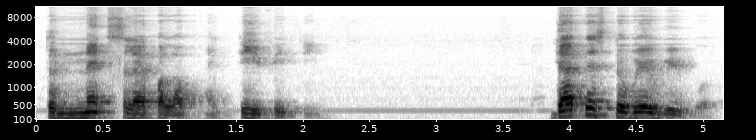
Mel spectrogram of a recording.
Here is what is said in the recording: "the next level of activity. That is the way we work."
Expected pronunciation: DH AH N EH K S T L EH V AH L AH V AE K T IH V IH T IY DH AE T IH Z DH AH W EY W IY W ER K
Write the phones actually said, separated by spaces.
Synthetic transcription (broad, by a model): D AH N EH K S T L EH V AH L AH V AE T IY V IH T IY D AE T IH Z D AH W EY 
